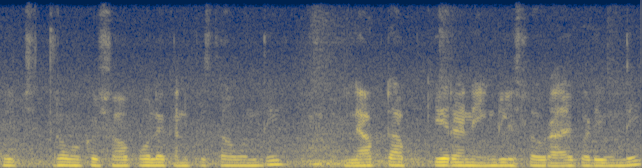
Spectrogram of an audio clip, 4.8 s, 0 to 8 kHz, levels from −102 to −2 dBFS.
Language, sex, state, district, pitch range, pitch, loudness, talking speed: Telugu, male, Telangana, Mahabubabad, 140-150 Hz, 145 Hz, -18 LUFS, 175 wpm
